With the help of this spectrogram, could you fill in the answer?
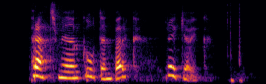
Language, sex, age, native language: Icelandic, female, 20-29, Icelandic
